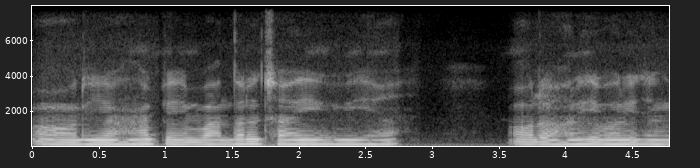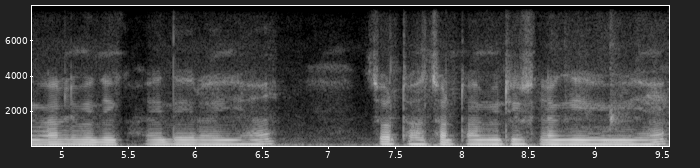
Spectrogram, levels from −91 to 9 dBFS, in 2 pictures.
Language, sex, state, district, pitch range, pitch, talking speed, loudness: Hindi, male, Bihar, Kishanganj, 120-125 Hz, 125 Hz, 125 wpm, -16 LUFS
